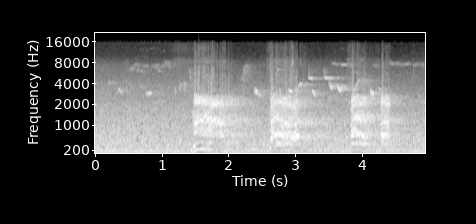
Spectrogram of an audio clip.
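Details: A roe deer gives three harsh, hoarse barks, a little over a second apart, reacting to an approaching person in a small wood in July.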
